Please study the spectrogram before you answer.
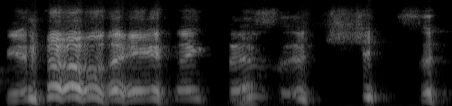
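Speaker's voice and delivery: high, giggly, breaking up; laughing while talking. Real, not acted. Teller showing friend what she did, cracking up. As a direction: talk through real laughter.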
